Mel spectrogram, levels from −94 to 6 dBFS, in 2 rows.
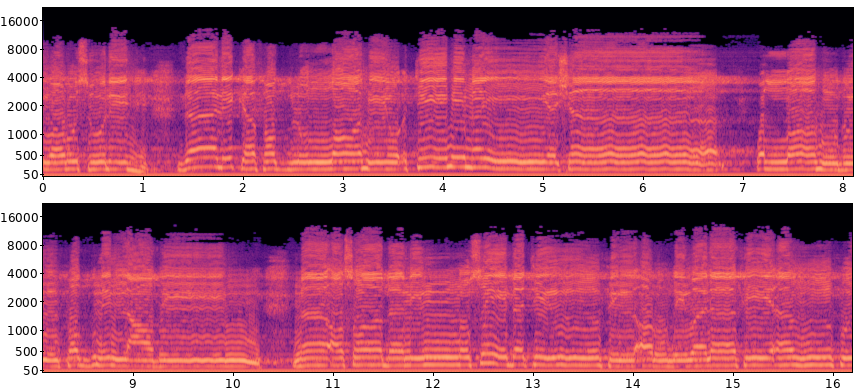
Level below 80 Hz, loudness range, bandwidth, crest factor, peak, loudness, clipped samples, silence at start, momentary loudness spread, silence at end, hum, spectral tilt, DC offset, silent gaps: -24 dBFS; 2 LU; 13 kHz; 12 dB; -2 dBFS; -12 LUFS; under 0.1%; 0 s; 5 LU; 0 s; none; -3 dB/octave; under 0.1%; none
